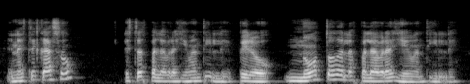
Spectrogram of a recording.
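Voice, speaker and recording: A teacher giving a spoken grammar lesson in a clear, deliberate way, slowly stretching out example words syllable by syllable. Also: mid-range voice, lively intonation. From Peru.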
